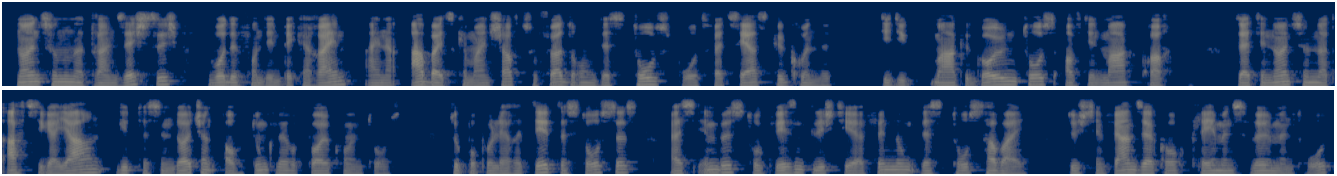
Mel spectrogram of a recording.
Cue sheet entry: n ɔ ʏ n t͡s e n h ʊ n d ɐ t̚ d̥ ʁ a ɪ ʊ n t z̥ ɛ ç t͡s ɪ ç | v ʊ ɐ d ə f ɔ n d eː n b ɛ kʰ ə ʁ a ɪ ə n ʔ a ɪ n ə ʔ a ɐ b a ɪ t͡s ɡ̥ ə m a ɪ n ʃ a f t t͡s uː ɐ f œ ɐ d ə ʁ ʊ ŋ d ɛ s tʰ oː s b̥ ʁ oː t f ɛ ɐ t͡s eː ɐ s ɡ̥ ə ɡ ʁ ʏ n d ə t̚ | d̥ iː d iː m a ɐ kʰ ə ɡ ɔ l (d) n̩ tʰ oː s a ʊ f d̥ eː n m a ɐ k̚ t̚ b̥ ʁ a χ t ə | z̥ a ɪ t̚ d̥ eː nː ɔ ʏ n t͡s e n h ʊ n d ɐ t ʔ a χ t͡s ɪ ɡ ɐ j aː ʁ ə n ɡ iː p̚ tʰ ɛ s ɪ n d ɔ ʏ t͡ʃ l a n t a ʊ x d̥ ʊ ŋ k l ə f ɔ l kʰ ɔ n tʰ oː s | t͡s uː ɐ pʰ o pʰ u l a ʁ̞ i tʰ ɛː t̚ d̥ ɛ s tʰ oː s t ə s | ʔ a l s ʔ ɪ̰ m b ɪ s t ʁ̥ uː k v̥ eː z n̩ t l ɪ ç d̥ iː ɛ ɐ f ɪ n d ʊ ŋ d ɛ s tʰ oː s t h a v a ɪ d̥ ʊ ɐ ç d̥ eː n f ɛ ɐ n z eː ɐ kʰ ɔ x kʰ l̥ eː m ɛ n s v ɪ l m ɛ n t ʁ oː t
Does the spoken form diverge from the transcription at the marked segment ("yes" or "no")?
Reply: no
